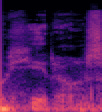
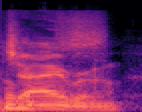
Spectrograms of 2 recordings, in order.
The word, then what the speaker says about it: gyro: real heroes. I mean, the real Wait, how did you authentic pronounce that? heroes. Yeah. Okay. All right, I'm just Right? checking. I'm just checking. The real ones. Y'all, Not gyro, some might right?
